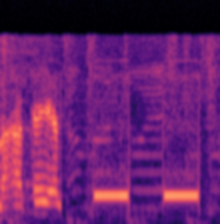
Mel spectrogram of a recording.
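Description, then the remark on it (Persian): A telephone busy signal beeps twice in steady, evenly spaced tones after a phone call was cut off, preceded by a brief burst of voice-like sound and faint background noise. “متاسفانه که تماس برادر ما قطع شد.”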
